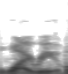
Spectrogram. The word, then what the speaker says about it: Yreka: Oh, Yreka. Well, that's because Paul typed in Whyreek-uh, ca. Thank you, Paul.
